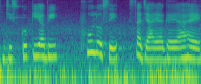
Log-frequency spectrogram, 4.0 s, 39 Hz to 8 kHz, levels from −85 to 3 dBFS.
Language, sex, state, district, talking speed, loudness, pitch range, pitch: Hindi, female, Bihar, Kaimur, 120 wpm, -15 LUFS, 195-235 Hz, 205 Hz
